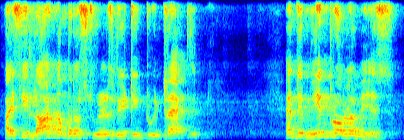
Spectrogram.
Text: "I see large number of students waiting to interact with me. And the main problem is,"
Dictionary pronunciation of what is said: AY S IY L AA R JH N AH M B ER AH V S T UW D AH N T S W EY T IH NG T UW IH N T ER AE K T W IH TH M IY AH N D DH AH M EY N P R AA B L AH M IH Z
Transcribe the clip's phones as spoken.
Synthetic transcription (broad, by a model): AY S IY L AA R JH N AH M B ER AH V S T UW D AH N T S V EY T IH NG T UW IH N T ER AE K T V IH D M IY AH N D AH M EY N P R AA B L AH M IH Z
